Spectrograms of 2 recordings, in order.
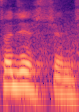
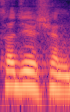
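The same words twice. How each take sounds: First: The ending is said like the end of 'question'. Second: The ending is said with a plain 'shun' sound. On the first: The speaker calls it right. "સાચું ઉચ્ચારણ એનું સજેશન છે, જેમ ક્વેશ્ચન બોલીએ ને એવી રીતે" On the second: The speaker calls it wrong. "ઘણા આપણે સજેશન બોલતા હોઈએ છીએ"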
